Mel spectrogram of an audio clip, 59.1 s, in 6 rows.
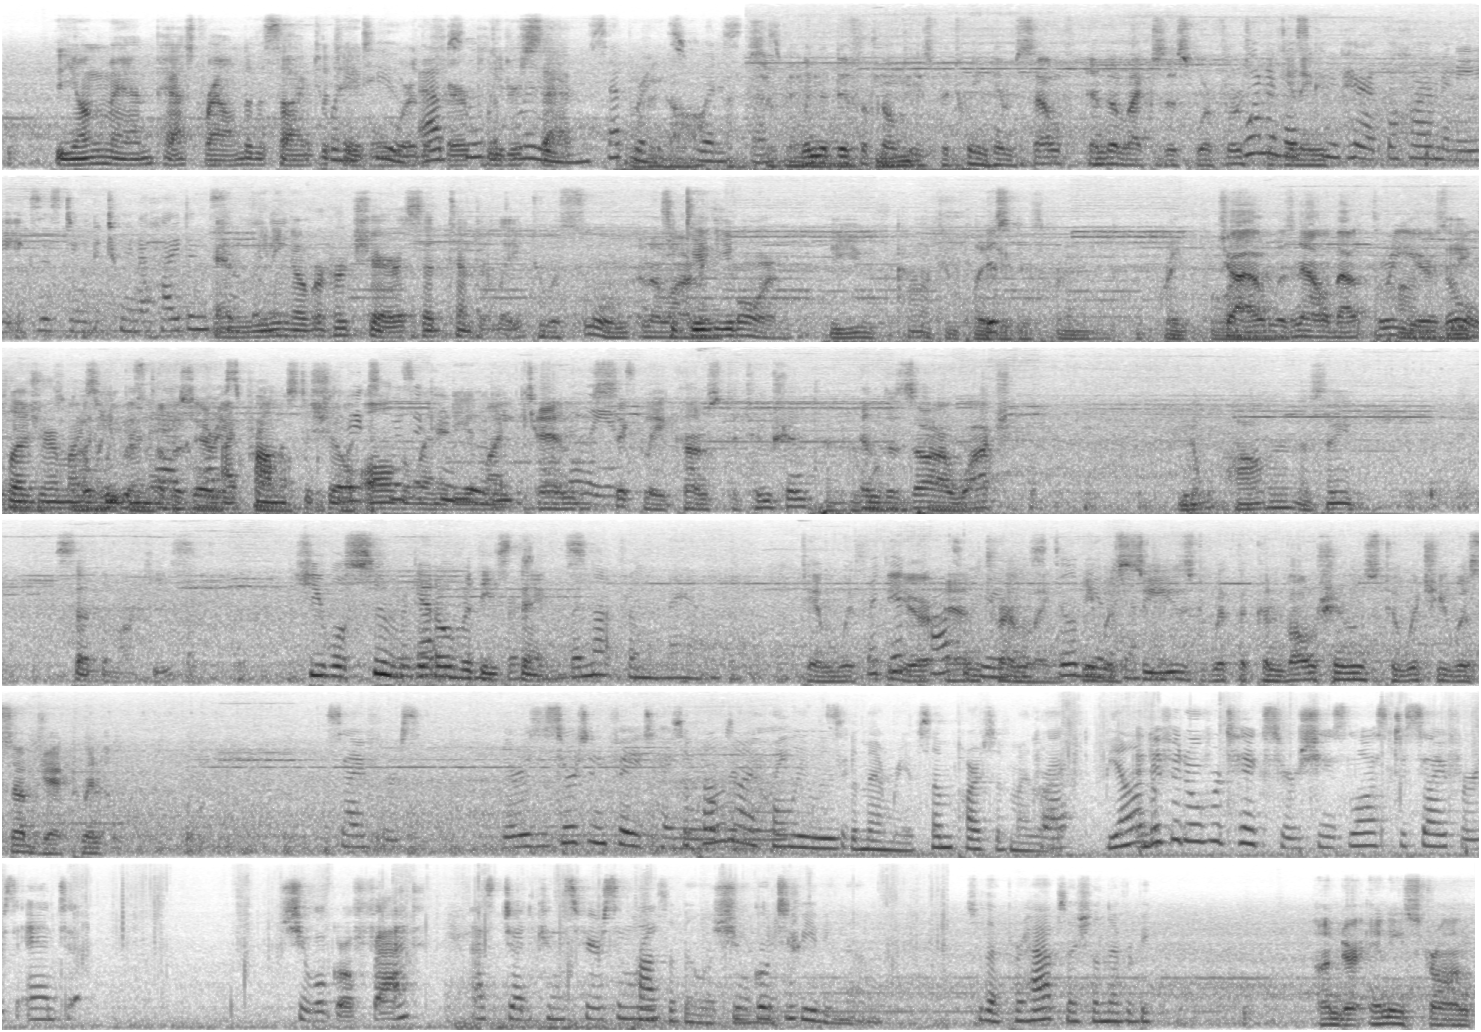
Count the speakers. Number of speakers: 5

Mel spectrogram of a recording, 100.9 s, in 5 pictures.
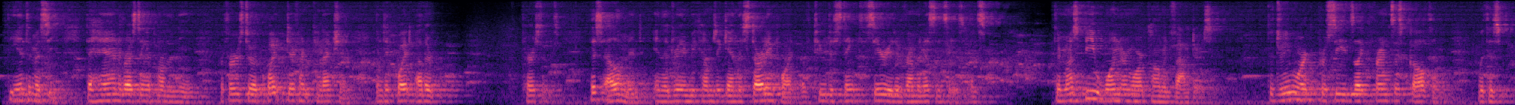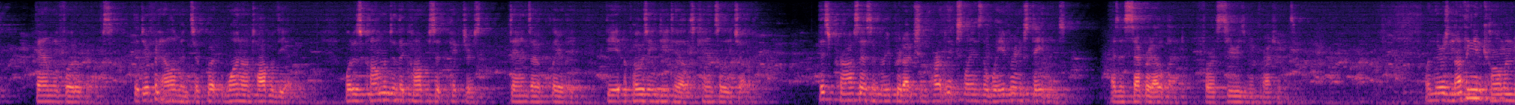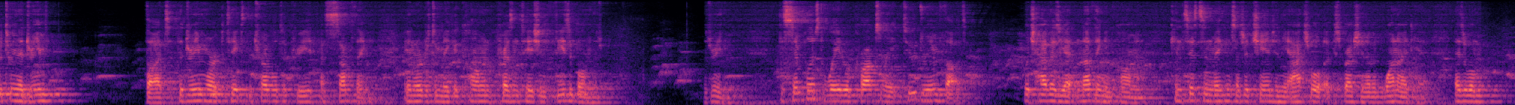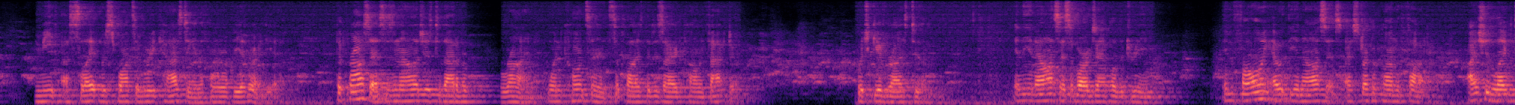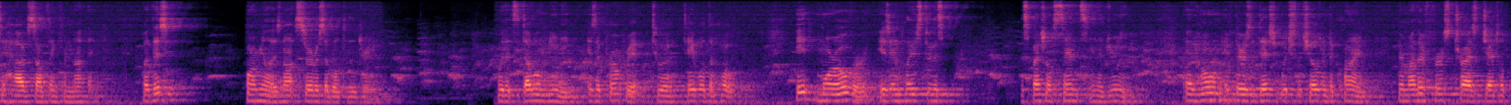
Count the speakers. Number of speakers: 1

